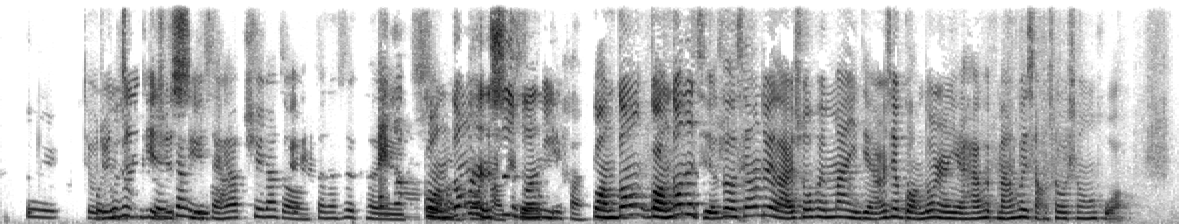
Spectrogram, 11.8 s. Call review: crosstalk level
present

